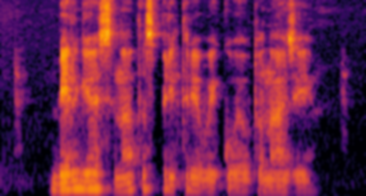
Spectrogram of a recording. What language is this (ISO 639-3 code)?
lit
